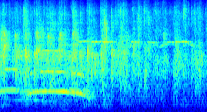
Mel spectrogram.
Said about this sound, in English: We'll be bringing four of them up on stage for a conversation later for part two of our program, but I wanted to give them a shout out right now so we can give them a round of appreciative applause.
